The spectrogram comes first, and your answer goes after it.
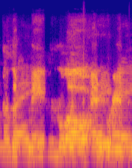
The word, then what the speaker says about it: Lowe: Nathan Lowe the and same Brandon name. Lau. That's why he says that. Okay. One's moving on. pronounced Low, one's pronounced Lau, and Robert finds it endlessly hilarious.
